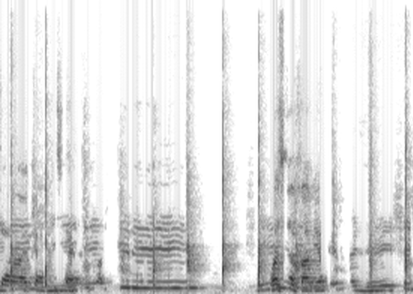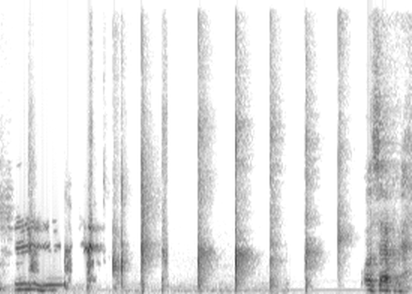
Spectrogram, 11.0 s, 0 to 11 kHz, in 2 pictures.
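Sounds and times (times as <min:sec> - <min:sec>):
sharp hand claps: 0:02.0 - 0:03.6, 0:04.4 - 0:06.1, 0:06.7 - 0:10.3.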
